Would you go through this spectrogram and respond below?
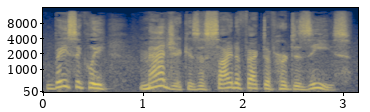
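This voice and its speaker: A man's voice: fairly high pitch, sing-song, a little fast, fairly bright tone, slightly rough, heavily acted. A man voicing a streetwise, cynical boy in a video game, blunt and matter-of-fact, like a bossy older friend. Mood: knowing, blunt. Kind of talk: video game cutscene voice acting.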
